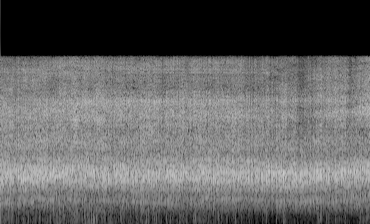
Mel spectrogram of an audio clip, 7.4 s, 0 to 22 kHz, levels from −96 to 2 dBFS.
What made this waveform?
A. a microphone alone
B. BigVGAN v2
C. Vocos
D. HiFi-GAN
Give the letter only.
A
